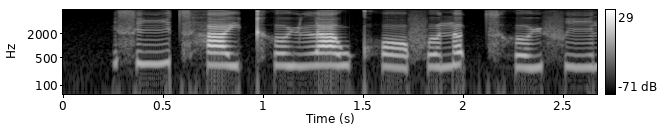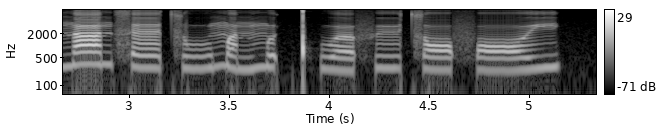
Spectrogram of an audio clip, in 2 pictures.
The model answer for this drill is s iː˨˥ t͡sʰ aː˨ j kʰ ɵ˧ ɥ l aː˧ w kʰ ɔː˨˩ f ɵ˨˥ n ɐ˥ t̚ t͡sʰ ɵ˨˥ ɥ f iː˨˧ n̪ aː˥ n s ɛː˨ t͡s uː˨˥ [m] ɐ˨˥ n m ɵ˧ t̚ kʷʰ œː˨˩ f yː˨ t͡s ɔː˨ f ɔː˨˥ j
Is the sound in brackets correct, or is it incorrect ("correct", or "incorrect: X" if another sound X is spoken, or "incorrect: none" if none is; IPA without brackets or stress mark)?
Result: correct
